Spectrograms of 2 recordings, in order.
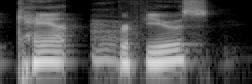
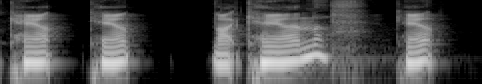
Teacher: We have the glottal T cut off at the back of the throat there. So it's can't, not can, can't.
